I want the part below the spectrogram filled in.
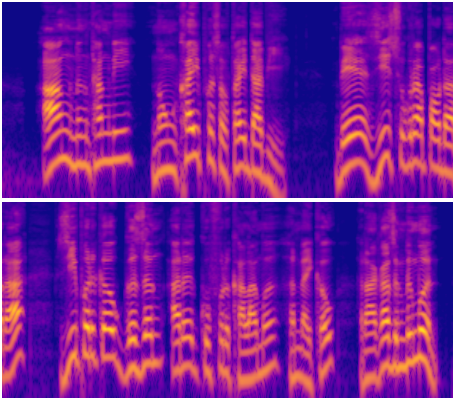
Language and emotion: Bodo, angry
